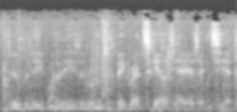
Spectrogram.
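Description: A man vlogging as he explores a derelict hospital, talking casually and excitedly to his viewers. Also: on the low side, racing. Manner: chatty, excitable, addresses viewers directly. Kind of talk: casual walkthrough narration. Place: inside a derelict hospital building. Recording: loud background noise.

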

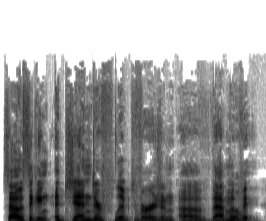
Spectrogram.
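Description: A man's voice: medium pitch, very animated, normal speed, bright, forceful tone, no room sound, clean studio sound. A man co-hosting a comedy podcast, bantering and reading stories. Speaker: podcast co-host. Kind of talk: comic banter and story reading.

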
